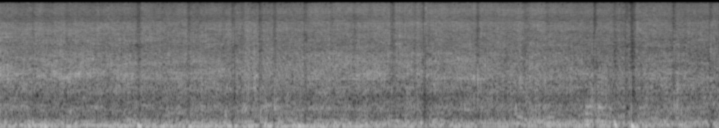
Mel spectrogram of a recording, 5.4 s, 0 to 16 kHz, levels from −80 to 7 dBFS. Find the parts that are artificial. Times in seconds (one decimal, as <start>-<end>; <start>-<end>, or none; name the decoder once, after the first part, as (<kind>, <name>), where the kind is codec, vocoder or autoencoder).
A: 0.0-5.4 (codec, SNAC)

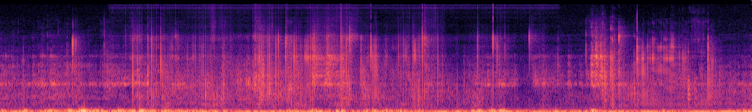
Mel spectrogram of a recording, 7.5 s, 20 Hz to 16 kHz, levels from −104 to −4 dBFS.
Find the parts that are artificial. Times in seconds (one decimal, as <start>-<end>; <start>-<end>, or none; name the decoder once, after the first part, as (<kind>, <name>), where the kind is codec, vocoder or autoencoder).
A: 1.1-5.6 (codec, SNAC)

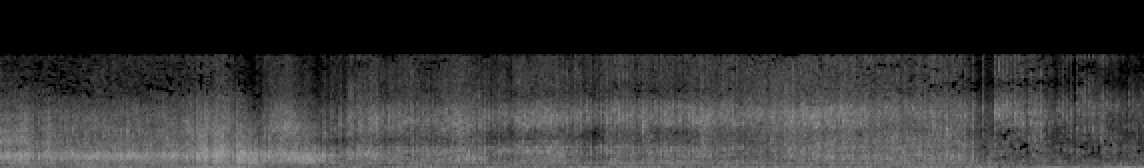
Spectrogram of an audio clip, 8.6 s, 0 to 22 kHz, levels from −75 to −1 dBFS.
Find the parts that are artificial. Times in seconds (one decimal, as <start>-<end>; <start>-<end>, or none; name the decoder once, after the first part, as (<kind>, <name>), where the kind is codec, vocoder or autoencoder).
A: none

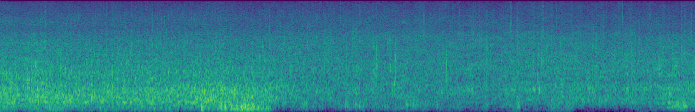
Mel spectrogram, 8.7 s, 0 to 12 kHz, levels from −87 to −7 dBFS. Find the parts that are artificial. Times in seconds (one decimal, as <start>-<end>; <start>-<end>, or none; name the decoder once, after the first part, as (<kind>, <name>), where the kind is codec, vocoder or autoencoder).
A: 0.0-0.7 (codec, SNAC); 4.4-8.7

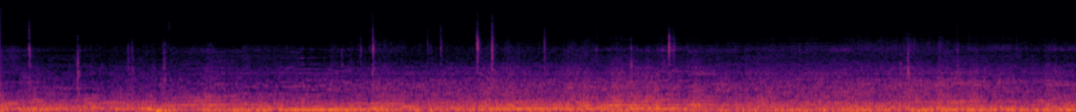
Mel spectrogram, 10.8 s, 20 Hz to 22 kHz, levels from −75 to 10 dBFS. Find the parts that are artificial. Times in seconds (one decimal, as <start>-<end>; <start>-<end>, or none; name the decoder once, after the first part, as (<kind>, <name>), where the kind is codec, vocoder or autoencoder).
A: 0.0-1.3 (codec, SNAC); 1.8-3.5; 5.9-8.5; 9.5-10.8

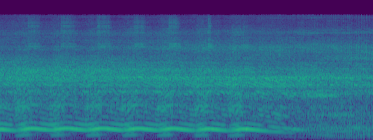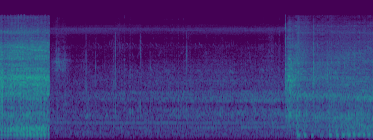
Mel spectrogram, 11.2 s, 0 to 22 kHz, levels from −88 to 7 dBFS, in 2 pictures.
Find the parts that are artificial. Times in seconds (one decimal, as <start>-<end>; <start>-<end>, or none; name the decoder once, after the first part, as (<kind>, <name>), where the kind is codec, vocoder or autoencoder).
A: 10.0-11.2 (codec, SNAC)

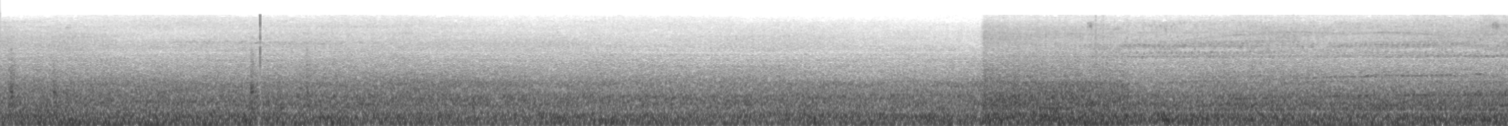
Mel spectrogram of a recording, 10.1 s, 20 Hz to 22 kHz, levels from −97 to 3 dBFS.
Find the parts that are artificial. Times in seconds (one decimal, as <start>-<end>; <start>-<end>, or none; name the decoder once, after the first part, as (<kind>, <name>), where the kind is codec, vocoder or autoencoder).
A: none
